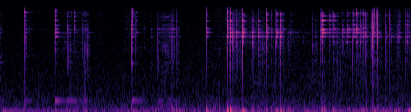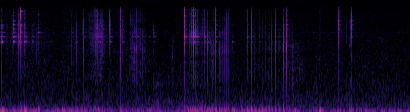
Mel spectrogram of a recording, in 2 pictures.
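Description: Long red nails scratch and tap a small, hollow, red embossed glass bottle with a textured surface that appears empty. The result is quiet, bright clicks and rapid scratchy rustles, mostly high in pitch, with very short ring and bursts that come in irregular clusters.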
